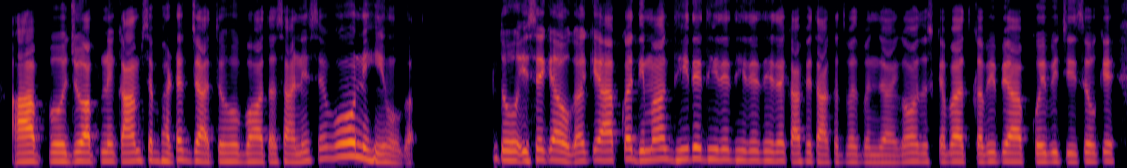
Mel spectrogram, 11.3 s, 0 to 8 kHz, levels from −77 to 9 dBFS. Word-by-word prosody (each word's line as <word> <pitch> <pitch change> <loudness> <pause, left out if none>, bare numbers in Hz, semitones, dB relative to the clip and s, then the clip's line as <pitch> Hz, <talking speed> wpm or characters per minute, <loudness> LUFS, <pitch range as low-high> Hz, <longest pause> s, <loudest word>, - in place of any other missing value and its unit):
आप, 145 0 +6 0.3
जो 150 +2 +3
अपने 150 0 +2
काम 145 +1 +3
से - - +1
भटक 155 +2 -1
जाते 145 -1 +1
हो 145 0 -1
बहुत 140 0 -1
आसानी 140 +2 -2
से, 180 +4 -8
वो 220 +4 +4
नहीं 170 -10 0
होगा। 120 -5 -7 0.9
तो 160 -1 +2
इससे 155 +4 +2
क्या 170 0 +2
होगा 150 -1 +1
कि 155 +2 -3
आपका 165 +2 +3
दिमाग़ 175 +2 0
धीरे-धीरे, 175 0 -1
धीरे-धीरे 160 -2 -3
काफ़ी 140 +1 -2
ताकतवर 135 0 -4
बन 130 -1 -7
जाएगा 125 +1 -5
और 145 0 -2
उसके 140 +1 -6
बाद 145 -1 +4
कभी 145 +1 -1
भी 145 +1 -1
आप 140 -1 +2
कोई 140 0 +1
भी 150 +1 -3
चीज़ों 140 +1 -3
के 150 +2 -1
150 Hz, 195 wpm, -25 LUFS, 140-165 Hz, 0.9 s, आप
